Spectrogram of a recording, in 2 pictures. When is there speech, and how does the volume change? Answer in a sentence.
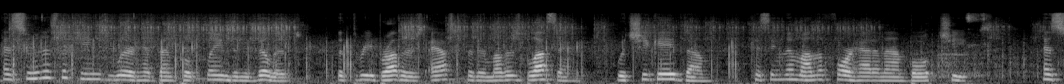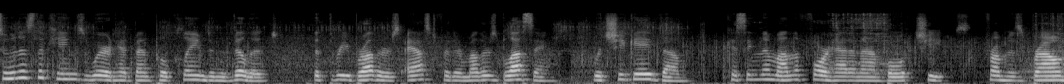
You can hear the speech from 0.0 to 21.2 s, at a steady volume.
